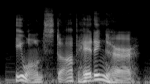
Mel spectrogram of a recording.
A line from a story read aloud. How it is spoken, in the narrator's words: Keegan exclaimed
